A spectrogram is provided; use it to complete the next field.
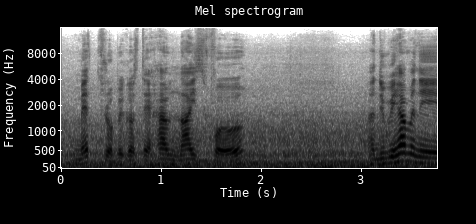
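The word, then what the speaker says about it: phở: to go to Metro because they have nice for and do we have any Vietnamese people here according to the Vietnamese people the way you pronounce it is fur full you know not not full of yeah I don't know how they but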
